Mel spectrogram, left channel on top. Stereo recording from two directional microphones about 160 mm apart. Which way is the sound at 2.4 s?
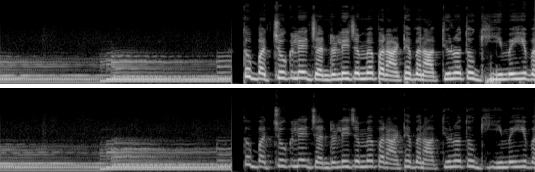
45° left (ahead or behind).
